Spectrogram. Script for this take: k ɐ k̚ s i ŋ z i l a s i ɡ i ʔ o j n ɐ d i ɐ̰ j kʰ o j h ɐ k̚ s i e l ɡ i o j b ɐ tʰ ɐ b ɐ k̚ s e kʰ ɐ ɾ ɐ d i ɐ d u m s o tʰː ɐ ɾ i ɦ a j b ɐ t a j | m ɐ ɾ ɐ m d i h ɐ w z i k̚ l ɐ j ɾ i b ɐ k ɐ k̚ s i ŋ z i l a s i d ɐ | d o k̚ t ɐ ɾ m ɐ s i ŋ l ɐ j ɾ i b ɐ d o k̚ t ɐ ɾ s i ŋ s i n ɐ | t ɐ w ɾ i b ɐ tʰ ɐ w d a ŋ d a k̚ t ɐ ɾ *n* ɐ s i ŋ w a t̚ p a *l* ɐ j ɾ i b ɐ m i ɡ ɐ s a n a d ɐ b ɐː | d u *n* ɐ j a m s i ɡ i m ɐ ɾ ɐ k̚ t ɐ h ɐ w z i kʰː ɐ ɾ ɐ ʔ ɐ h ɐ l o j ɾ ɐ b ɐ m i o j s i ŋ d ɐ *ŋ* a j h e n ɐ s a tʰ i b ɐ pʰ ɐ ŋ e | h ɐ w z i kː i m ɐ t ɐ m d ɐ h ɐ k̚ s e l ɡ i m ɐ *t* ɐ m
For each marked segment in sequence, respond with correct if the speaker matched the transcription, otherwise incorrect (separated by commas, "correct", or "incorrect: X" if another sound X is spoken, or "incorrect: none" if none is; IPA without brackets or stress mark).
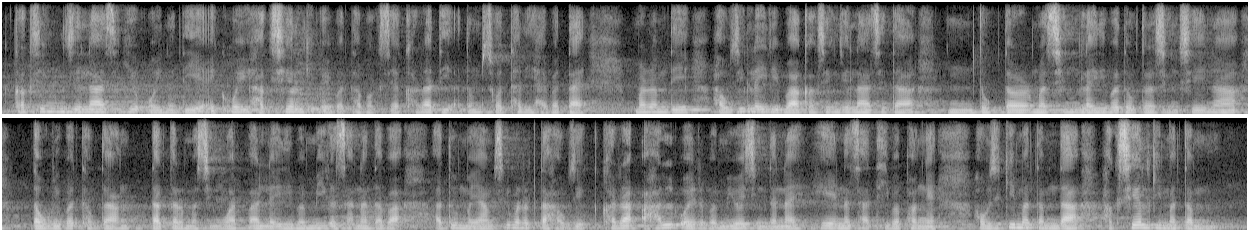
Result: incorrect: m, correct, incorrect: m, incorrect: n, correct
